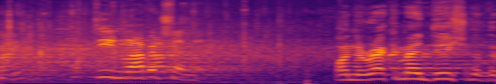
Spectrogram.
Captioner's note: applause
